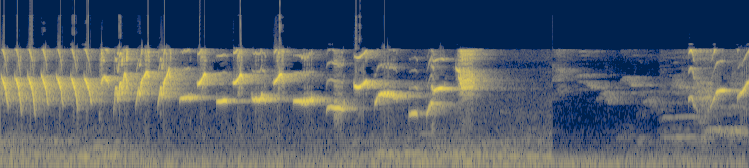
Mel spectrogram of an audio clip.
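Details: Oriental magpie-robin singing to stir rival birds: a rapid run of repeated sharp notes at the start, then varied whistled and slurred phrases that fade into near silence, with a brief return of notes at the end.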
